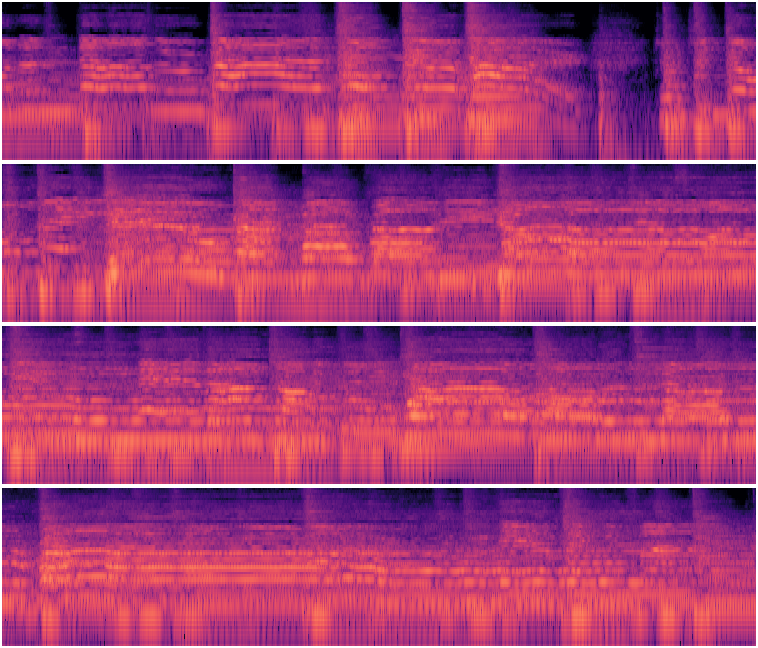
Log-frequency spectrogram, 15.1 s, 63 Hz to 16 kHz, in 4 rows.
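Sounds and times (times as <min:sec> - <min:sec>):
strummed acoustic guitars: 0:00.0 - 0:15.0
woman singing: 0:00.0 - 0:15.0.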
